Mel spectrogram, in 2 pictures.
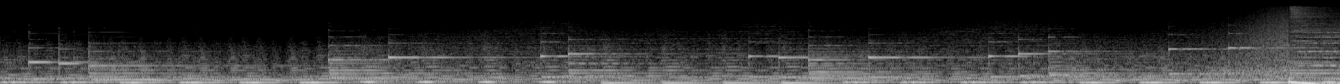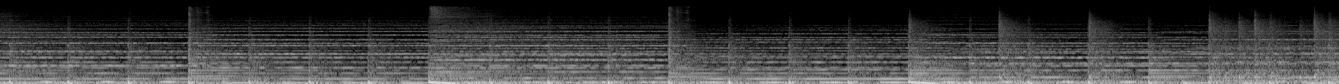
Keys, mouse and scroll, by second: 1.3 p, 2.7-3.6 drag, 8.9 ctrl+z, 9.5-10.2 drag, 16.5 click, 17.7 shift+click, 18.1 right click, 19.3 click, 19.5 click, 24.1 click, 26.3 click.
